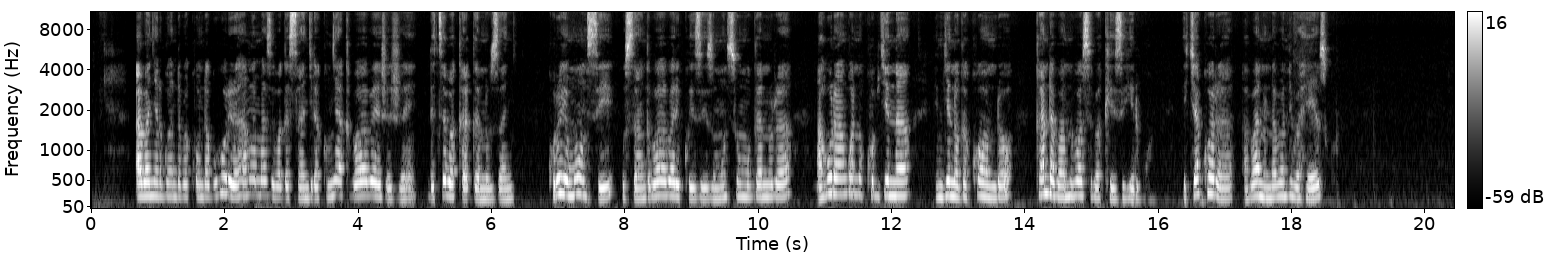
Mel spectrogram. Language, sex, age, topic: Kinyarwanda, female, 36-49, education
